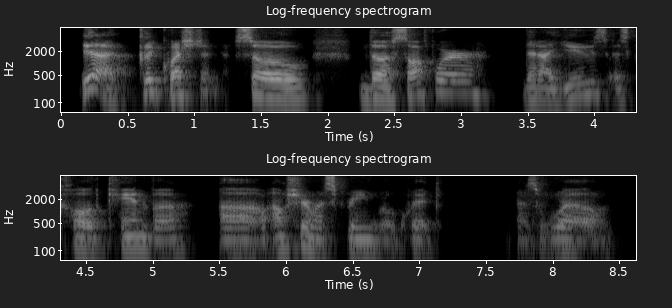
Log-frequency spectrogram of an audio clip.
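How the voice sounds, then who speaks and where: Against a quiet background, a man speaks very slowly with very wide pitch swings and big swings in loudness. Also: medium pitch for a man. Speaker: Democratic party organizer presenting a resource. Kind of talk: tutorial.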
